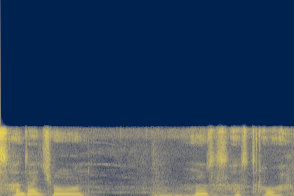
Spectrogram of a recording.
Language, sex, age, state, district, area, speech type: Kashmiri, male, 18-30, Jammu and Kashmir, Shopian, rural, spontaneous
